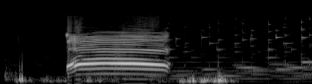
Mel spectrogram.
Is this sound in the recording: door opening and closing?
no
